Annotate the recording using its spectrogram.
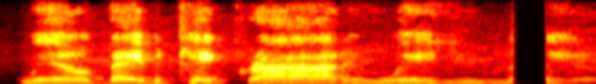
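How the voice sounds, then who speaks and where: The speaker talks at a very slow pace. The voice comes in a South Texas accent. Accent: Southern Texas. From Southern Texas. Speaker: speaking to an audience. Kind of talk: casual, profane. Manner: slurs words.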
